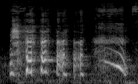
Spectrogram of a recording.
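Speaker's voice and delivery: long high giggle to tease; teasing giggle. Acted. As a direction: laugh at her shyness. Bhabhi laughs teasing Reeta.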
